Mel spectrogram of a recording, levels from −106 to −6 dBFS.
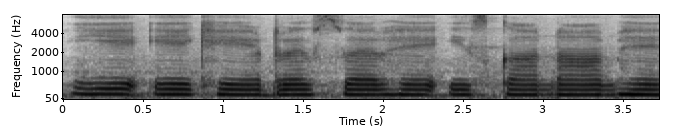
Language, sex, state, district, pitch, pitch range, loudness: Hindi, female, Himachal Pradesh, Shimla, 175 Hz, 175-180 Hz, -12 LUFS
